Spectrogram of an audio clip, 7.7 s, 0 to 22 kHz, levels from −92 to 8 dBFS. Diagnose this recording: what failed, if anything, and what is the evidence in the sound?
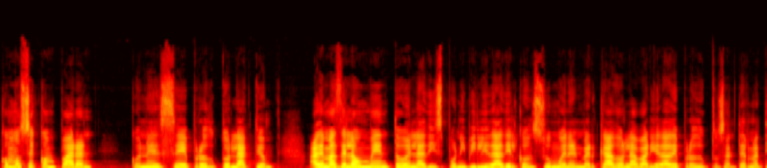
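Nothing failed: no stage from capture through playback leaves an audible defect anywhere in the speech.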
